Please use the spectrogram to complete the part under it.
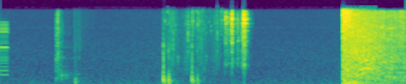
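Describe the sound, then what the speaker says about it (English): Pistol shots fired at a target in a firing range booth in Soldier of Fortune II: Double Helix: a few sharp cracks in the middle, then a loud burst of broad noise near the end. "Pick up the pistol in the first firing range booth, aim it at the target, and fire away."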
